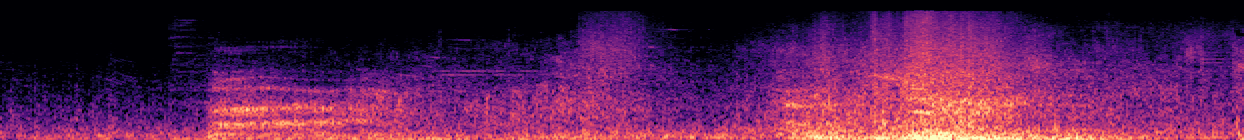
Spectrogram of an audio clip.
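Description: Spell effects whoosh and crackle as game characters fight.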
